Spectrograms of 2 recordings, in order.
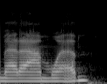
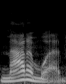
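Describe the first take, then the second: First: Madame is pronounced the French way. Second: Madame is pronounced the English way. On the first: "I've been saying Madame Web" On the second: "apparently it's Madame Web"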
